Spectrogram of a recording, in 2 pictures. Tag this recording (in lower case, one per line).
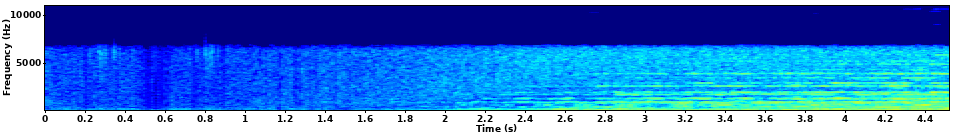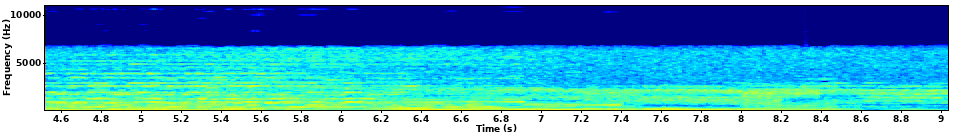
sound effect
music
